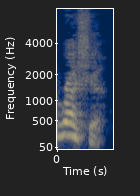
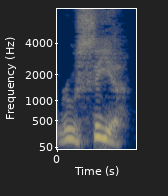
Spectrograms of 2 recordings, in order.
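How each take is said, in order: First: The name is said with its standard pronunciation. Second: The name is said with a different, local pronunciation. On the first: This is how the name is spelled. "Just how you spell Russia" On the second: This is how the town's residents say it. "they pronounce that shit Rusia"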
